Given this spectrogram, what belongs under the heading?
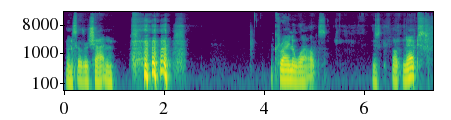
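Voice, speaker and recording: An older man with a dark, relaxed voice at a middling pitch talks through what he is showing. His delivery is halting and informal, like someone thinking aloud as he hosts a casual show-and-tell. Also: creaky. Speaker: host leafing through vintage comic strips.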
